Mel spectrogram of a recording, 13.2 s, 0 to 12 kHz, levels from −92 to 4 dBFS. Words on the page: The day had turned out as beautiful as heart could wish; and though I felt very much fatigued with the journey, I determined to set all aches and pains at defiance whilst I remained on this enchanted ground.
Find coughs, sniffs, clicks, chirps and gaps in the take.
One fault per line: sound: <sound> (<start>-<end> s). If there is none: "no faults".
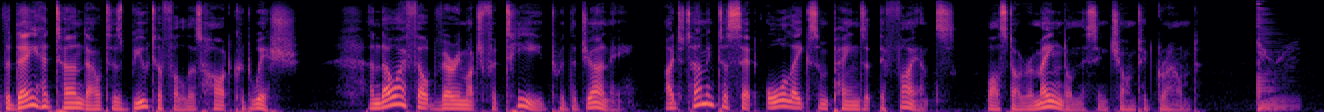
sound: thud (12.6-13.0 s)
